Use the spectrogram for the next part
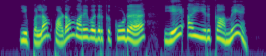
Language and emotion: Tamil, surprised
